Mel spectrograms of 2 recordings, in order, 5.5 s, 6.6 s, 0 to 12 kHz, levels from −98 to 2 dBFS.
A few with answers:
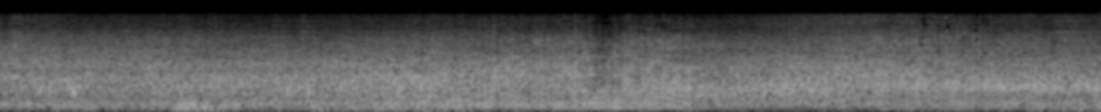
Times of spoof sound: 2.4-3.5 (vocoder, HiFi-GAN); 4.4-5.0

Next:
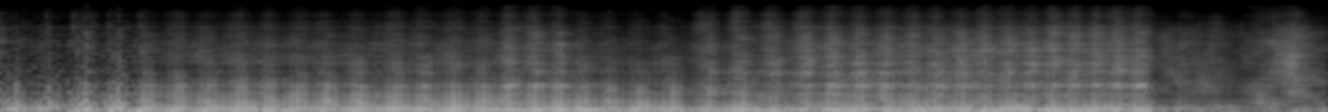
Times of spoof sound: 0.7-6.6 (vocoder, Vocos)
